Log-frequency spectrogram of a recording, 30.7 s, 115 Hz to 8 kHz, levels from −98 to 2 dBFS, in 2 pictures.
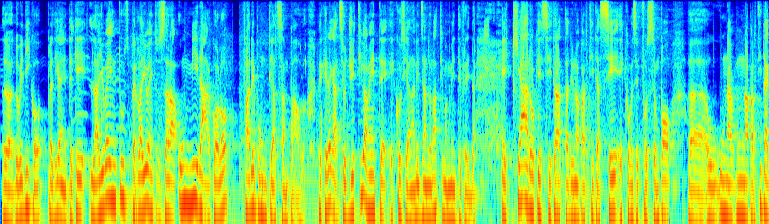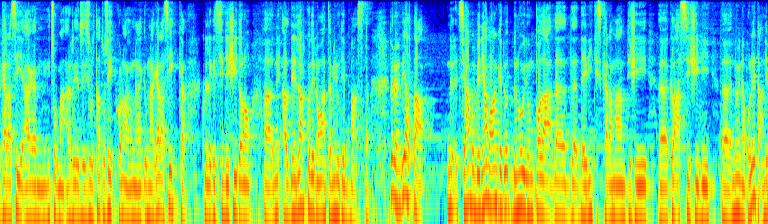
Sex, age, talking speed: male, 30-49, 170 wpm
